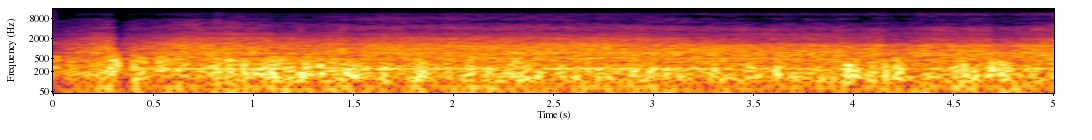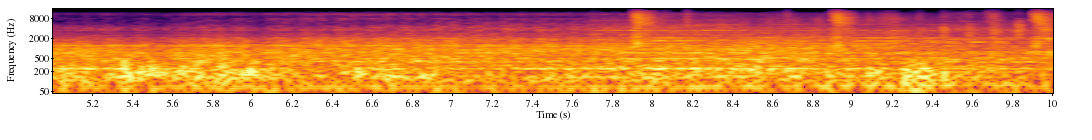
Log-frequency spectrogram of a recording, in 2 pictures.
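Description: Steady low rumble of a vehicle's engine and tyres while driving slowly, heard from the vehicle itself, with a faint steady engine hum.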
